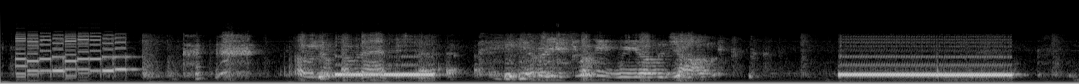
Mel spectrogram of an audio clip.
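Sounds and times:
quiet phone line noise: 0.0s - 10.7s
phone line ringing tone on a call to a taxi company: 0.2s - 1.4s, 3.2s - 4.5s, 8.4s - 10.2s
speech: 3.1s - 7.2s.

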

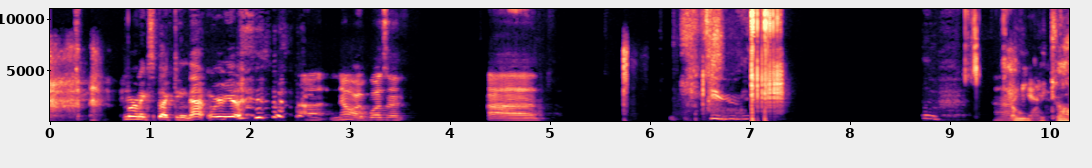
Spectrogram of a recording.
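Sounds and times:
speech: 0.7s - 3.6s, 4.4s - 5.0s, 6.2s - 7.2s, 8.7s - 10.1s
dice clattering across a surface during a tabletop role-playing game: 7.0s - 7.4s.

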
